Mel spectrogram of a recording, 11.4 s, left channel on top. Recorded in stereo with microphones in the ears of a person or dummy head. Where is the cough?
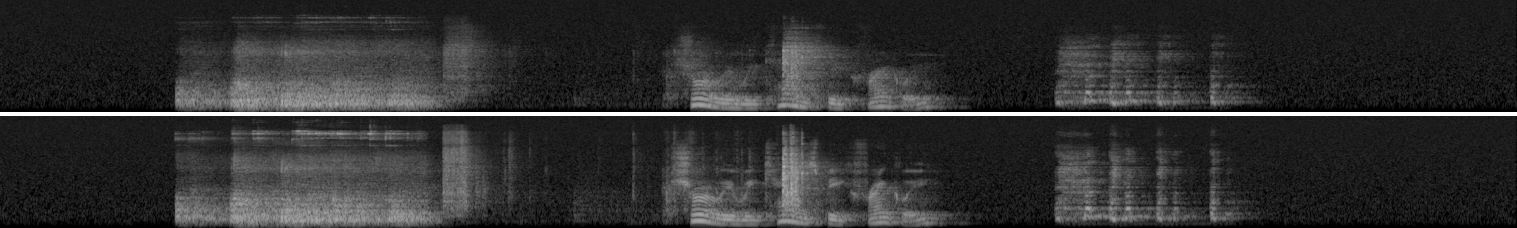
50° right (ahead or behind), 2 m.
